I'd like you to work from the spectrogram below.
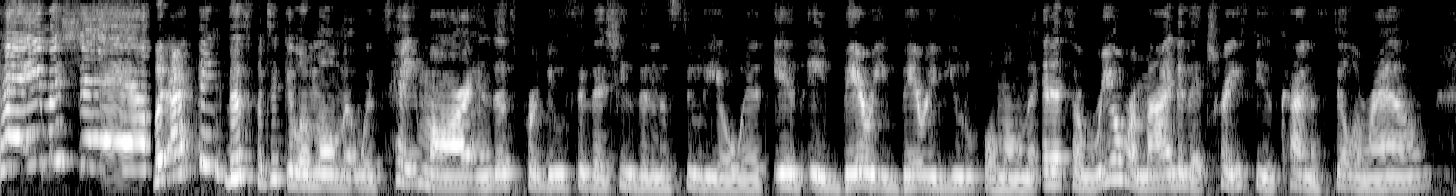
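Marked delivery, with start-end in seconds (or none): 0.0-1.1 screaming high and slow. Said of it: "and screamed".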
